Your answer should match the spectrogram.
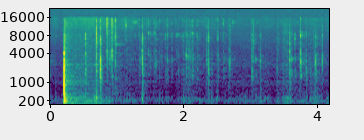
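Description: Computer keyboard keystrokes: one sharp key press just after the start, then a few faint, scattered key taps.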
